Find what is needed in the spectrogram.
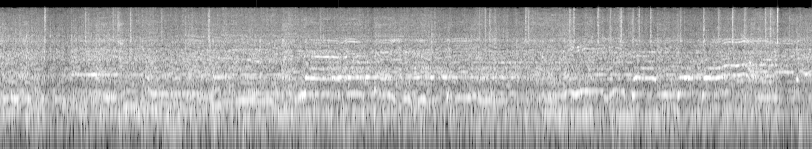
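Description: A pop song with a sung vocal line, played loudly through a pachinko machine's speakers during its jackpot round.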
